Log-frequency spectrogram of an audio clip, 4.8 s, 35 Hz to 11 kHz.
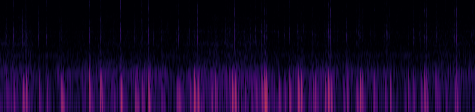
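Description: Fingernails tap quickly on a hollow, inflated synthetic leather soccer ball, making a soft, uneven patter. Each tap is a short, dull, low thump around 117 Hz that dies away almost at once, with only a faint, bright tick of nail contact on top.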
